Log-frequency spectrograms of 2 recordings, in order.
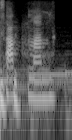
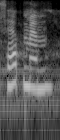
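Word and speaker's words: Sadman: Makanya namanya jadi Satman. Aneh ya. S A D M A N lagi orang luarnya bacanya tuh namanya setman.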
